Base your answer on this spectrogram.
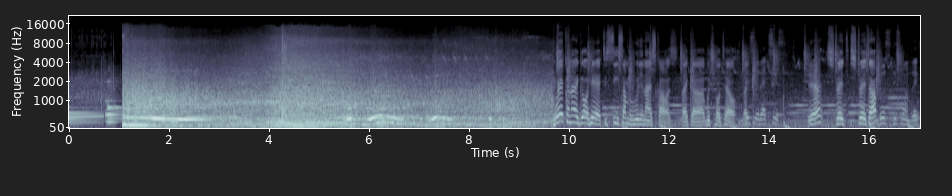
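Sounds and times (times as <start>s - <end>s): short tones rising and falling: 1.1s - 9.7s
sports cars driving past: 1.1s - 9.7s.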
